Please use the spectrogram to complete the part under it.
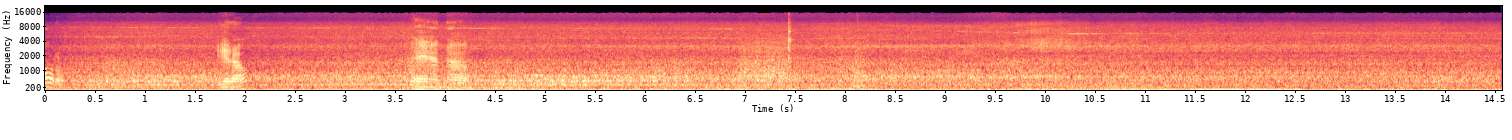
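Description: Wind rushes past a moving truck.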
